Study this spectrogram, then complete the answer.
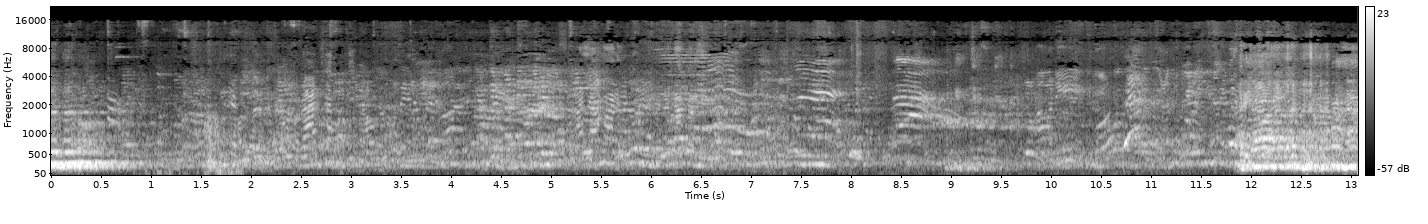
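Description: A crowd of men and women chat and murmur nearby.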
